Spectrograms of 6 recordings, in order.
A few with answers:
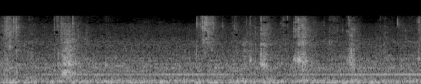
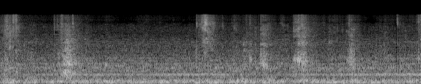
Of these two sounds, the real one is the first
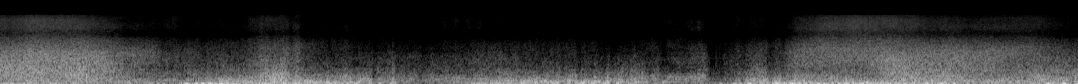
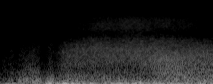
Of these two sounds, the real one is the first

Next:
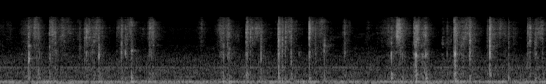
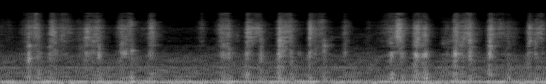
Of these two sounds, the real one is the first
